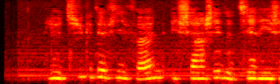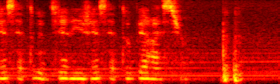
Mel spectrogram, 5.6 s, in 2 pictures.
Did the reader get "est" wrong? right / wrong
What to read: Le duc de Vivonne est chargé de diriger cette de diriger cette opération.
right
